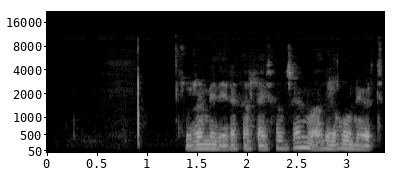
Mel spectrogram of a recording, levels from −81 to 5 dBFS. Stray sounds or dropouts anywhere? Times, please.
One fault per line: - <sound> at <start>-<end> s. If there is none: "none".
none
